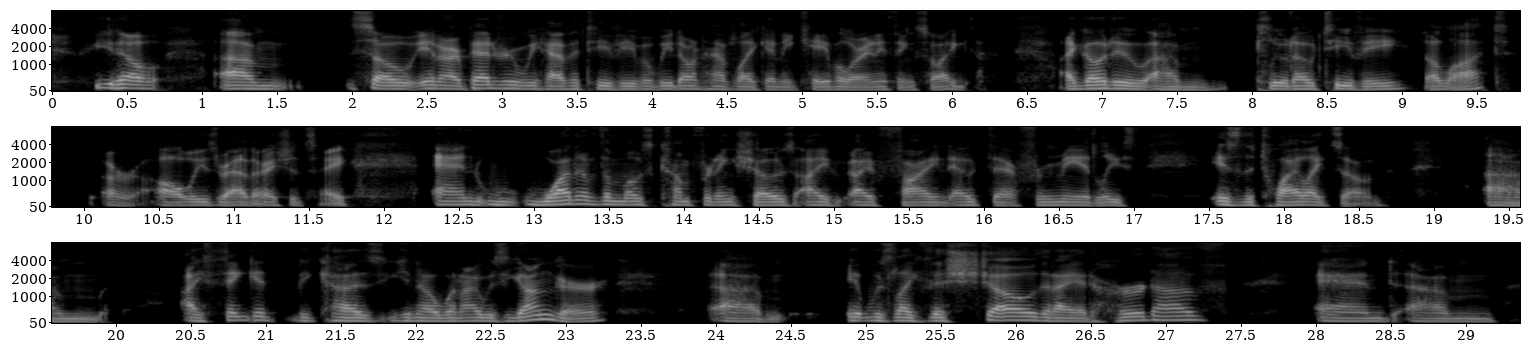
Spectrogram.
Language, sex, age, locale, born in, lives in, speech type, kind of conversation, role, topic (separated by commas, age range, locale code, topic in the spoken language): English, male, 55-59, en-CA, Canada, United States, conversation, unstructured, none, Which comfort shows do you rewatch again and again, and what makes them feel like home to you?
